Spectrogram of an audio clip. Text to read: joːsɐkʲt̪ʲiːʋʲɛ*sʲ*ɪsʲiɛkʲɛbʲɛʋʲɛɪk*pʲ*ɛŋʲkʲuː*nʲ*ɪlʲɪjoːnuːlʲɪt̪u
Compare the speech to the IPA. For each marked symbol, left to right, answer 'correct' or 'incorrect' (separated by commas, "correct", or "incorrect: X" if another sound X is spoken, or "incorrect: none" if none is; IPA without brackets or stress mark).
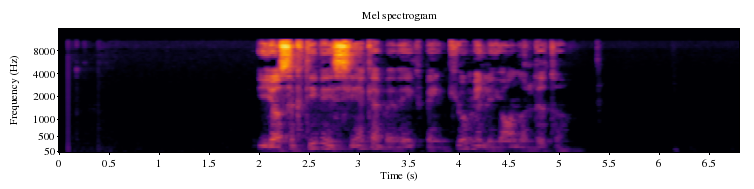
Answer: incorrect: none, correct, incorrect: mʲ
